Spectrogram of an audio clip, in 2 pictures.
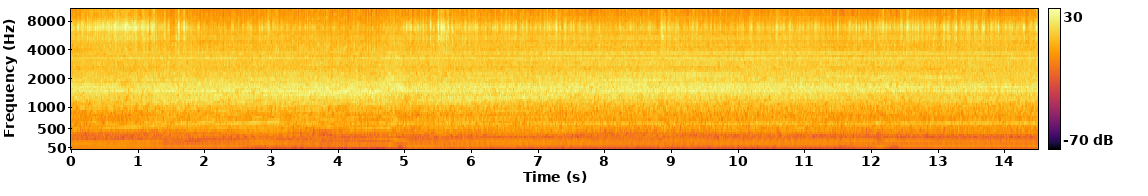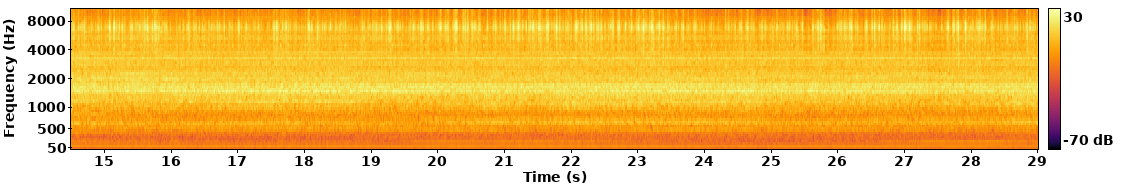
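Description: Honda CBR125R's single-cylinder 125 cc four-stroke engine under way. It rises in pitch under acceleration for about five seconds, drops sharply as it shifts up, then runs at a steady cruise, with constant wind rush over the bike.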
